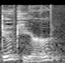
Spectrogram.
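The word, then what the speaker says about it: duiker: that one sounds funny, yellow-backed duikier, not spelled like you're thinking, waterbuck, Grant's zebra, black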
